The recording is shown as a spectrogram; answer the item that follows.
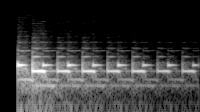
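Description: Electronic intro sting: a bright two-note chime that repeats about four times a second and fades away like an echo.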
